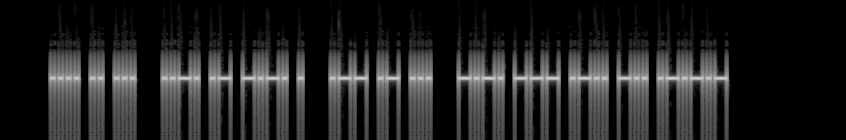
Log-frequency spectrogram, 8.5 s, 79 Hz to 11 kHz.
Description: Morse code, heard as a keyed tone, about 28 wpm, 700 Hz. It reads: HIS FACE WAS COLD.
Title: A Sound Of Thunder 30wpm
